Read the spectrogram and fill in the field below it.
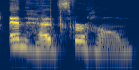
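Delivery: slow, expressive read-aloud with long pauses; reading to children. A narrator's reading. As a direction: read it gently to a class of kids. Teacher reads picture book aloud.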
